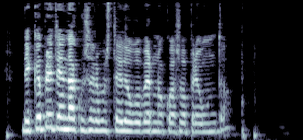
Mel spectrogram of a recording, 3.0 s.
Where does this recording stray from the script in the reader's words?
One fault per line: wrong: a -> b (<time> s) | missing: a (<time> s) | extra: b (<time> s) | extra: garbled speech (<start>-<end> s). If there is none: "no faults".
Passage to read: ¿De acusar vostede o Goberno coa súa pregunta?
extra: que pretende (0.3 s)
